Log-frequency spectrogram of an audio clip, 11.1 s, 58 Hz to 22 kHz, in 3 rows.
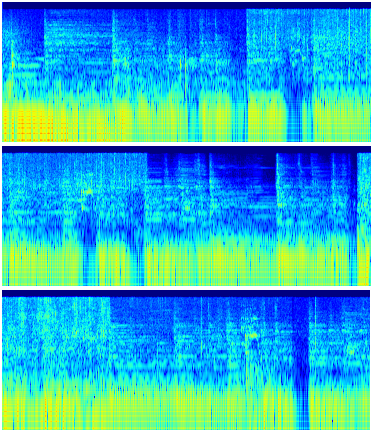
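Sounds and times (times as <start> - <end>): background music: 0.0 - 11.0
vegetables sizzling in a frying pan: 2.4 - 5.2, 7.3 - 11.0.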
